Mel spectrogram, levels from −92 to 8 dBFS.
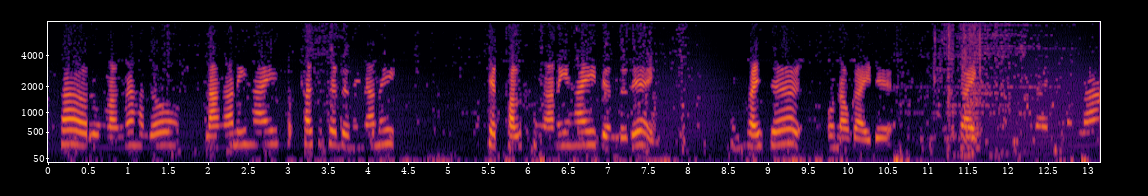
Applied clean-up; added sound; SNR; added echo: classical method spectral subtraction.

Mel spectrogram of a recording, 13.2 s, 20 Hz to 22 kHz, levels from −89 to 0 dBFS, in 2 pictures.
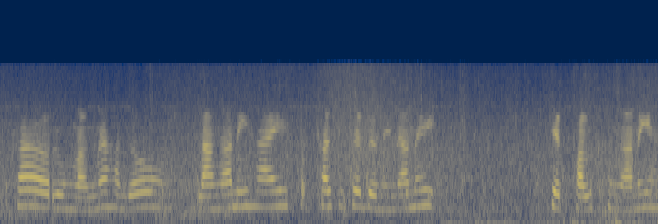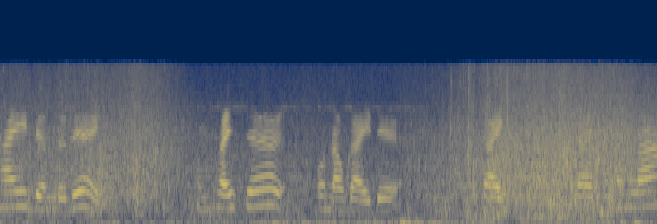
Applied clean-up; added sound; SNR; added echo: none; Waves, surf; 4 dB; none.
